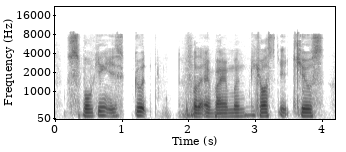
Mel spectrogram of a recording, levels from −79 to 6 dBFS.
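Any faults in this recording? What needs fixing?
Gap at a join of encoded pieces, 1.02 to 1.14 s: the speech stops for about 118 ms with smeared edges, then resumes where it left off, because separately encoded segments were joined with their encoder start delay and final-frame padding left in. Prevent it by trimming each segment's encoder delay and padding before joining, or by encoding the audio as one continuous stream.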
